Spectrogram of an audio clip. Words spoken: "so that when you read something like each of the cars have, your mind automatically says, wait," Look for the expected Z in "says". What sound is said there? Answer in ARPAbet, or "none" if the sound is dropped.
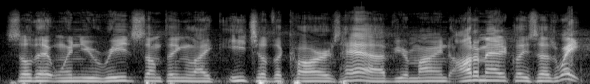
Z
